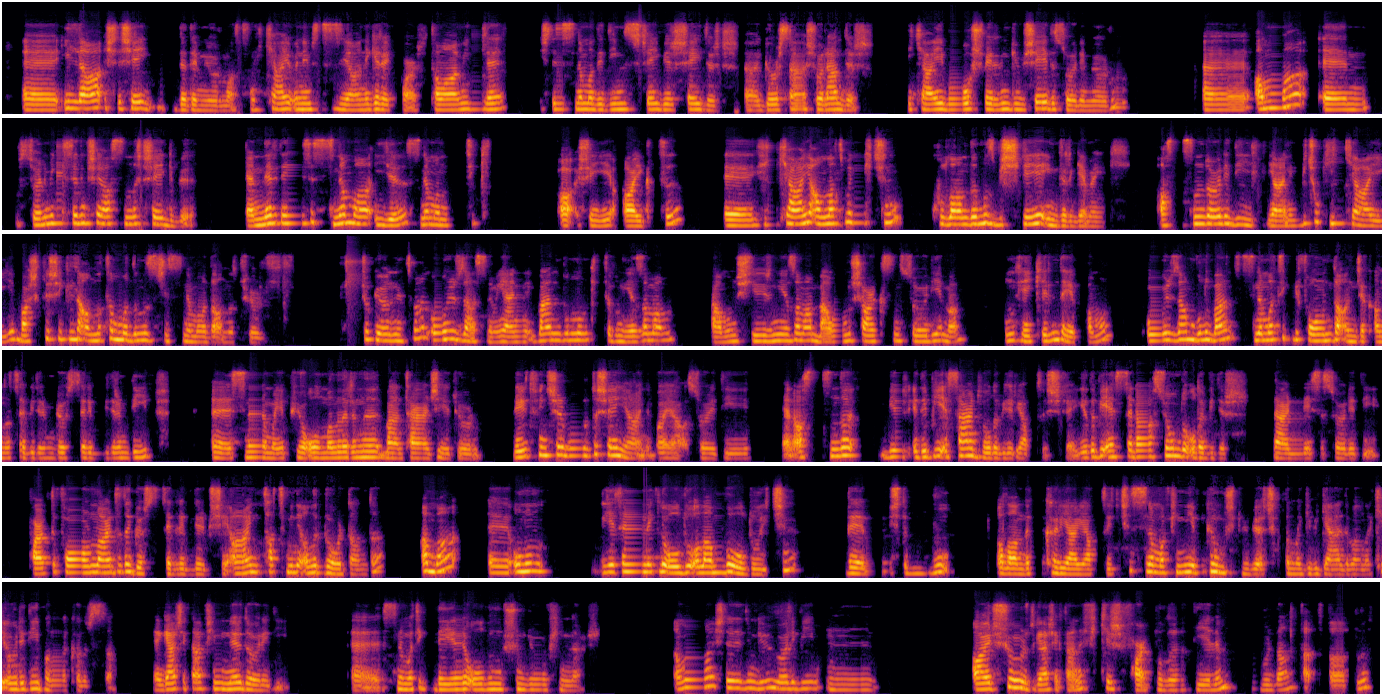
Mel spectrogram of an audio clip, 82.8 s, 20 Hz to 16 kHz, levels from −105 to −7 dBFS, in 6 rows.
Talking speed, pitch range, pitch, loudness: 145 wpm, 175-230 Hz, 195 Hz, -28 LUFS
